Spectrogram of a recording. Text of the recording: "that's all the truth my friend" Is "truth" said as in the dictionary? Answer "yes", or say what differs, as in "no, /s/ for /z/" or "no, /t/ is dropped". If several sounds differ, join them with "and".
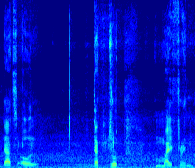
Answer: no, /t/ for /θ/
